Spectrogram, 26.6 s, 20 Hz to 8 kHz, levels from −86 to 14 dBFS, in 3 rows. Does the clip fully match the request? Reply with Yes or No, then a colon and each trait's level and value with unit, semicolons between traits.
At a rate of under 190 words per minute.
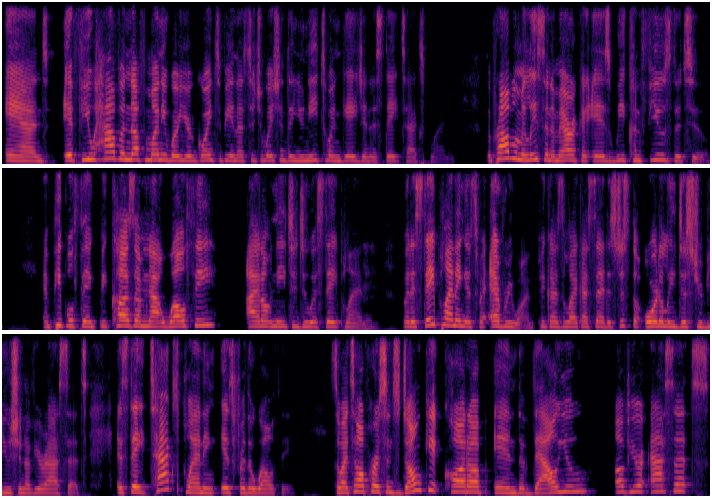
No: average, 195 wpm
